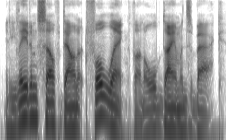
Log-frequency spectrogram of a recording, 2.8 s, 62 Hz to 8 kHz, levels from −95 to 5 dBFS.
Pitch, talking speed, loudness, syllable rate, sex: 95 Hz, 255 wpm, -19 LUFS, 5.2 syllables/s, male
